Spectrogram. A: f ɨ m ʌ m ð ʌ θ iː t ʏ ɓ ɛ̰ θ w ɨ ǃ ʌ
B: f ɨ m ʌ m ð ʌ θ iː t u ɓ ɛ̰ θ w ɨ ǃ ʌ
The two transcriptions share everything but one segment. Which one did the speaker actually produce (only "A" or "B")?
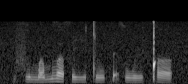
B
